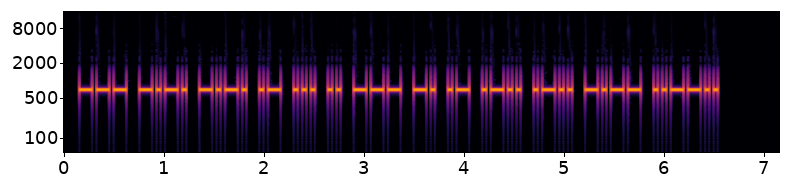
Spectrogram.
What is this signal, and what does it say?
Morse code, heard as a keyed tone, about 28 wpm, 700 Hz. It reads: OCCASIONALLY?
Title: Sentences from Top 1300 Words 28wpm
